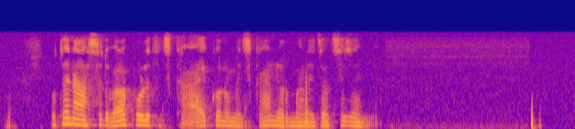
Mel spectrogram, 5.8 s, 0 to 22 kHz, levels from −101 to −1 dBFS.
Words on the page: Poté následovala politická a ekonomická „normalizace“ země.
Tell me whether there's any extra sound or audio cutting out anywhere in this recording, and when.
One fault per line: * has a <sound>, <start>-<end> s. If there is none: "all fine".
all fine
